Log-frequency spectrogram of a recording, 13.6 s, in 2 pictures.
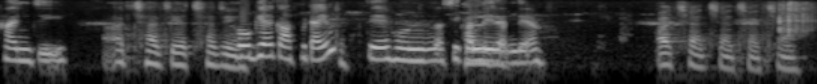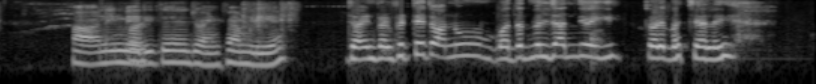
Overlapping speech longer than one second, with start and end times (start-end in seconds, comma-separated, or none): none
